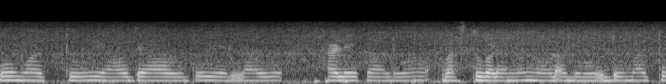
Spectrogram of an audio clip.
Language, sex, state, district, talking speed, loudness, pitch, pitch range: Kannada, female, Karnataka, Chamarajanagar, 100 wpm, -18 LUFS, 180 Hz, 175-185 Hz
